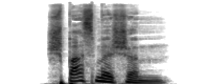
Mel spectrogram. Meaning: strong dative masculine/neuter singular of spasmisch
- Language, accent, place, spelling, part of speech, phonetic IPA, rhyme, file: German, Germany, Berlin, spasmischem, adjective, [ˈʃpasmɪʃm̩], -asmɪʃm̩, De-spasmischem.ogg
